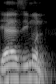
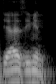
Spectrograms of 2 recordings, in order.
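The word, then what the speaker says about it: جازمٌ: Jadi kita bacanya harfu syartin jazimun, bukan harfu syartin jazimin.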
